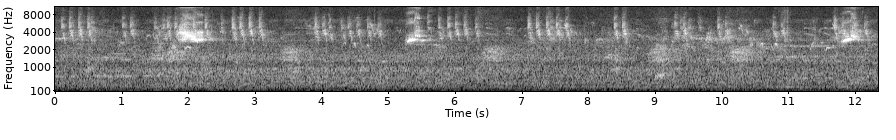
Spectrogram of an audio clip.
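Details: Common tailorbird at Kalwa, Thane, Maharashtra, India, giving three sharp, high notes spaced several seconds apart, against a steady hiss of background noise and faint chirps from other birds.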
